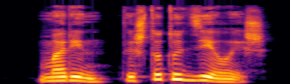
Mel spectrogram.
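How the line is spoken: Cold question. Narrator (Russian): Холодно интересуется Сизов

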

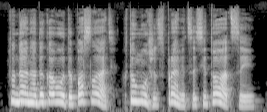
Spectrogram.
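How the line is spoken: Alarmed exclamation. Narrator (Russian): воскликнула, холодея

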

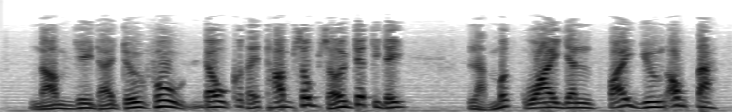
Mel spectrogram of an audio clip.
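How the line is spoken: Angry. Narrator (Vietnamese): Đạo sĩ tức giận nói

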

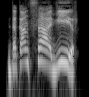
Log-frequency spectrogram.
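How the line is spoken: Shouted. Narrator (Russian): закричал Шоу

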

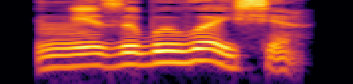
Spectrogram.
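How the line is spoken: Hissed through teeth. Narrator (Russian): процедила я

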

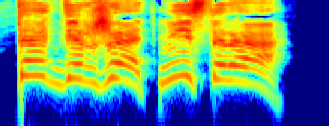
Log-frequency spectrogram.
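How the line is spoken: Young boy shouting. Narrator (Russian): Какой-то парнишка закричал

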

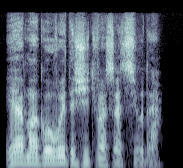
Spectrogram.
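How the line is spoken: Whisper. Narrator (Russian): прошептал он

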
